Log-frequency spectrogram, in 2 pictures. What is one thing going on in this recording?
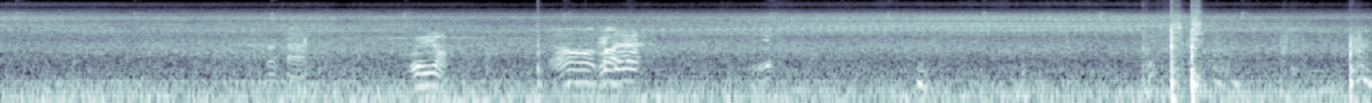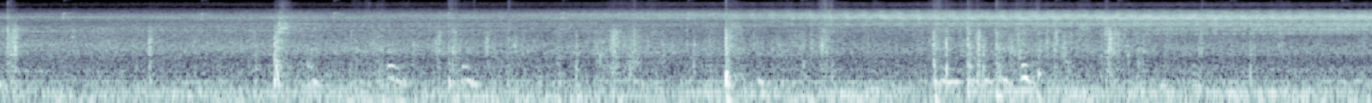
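Sneakers scuff and shuffle on dry dirt.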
